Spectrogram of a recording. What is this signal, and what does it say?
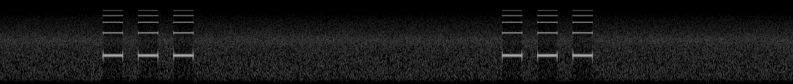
Beep code, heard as beeps from a small speaker, played twice, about 1460 Hz. 3 short. In AMI BIOS tables: failure in the first 64 KB of memory; in Dell tables: chipset error.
